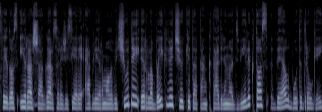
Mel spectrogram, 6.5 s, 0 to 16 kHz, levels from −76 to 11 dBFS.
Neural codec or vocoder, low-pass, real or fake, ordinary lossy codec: none; 14.4 kHz; real; MP3, 64 kbps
